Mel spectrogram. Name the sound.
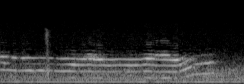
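cat meowing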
